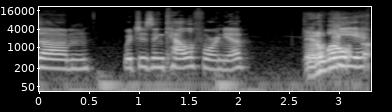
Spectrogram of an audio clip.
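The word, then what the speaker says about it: Idyllwild: which is in California itwi oh that oh that's how you pronounced I thought it was Idol wild yes he was preceded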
